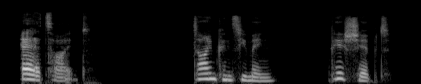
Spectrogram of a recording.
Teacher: For compound adjectives, these combinations have the primary stress on the first component.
